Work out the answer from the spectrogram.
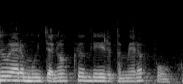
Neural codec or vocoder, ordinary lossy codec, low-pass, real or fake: none; none; none; real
